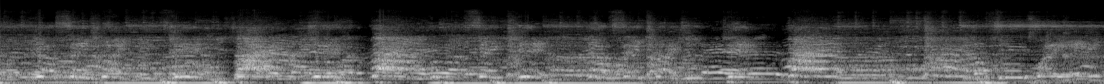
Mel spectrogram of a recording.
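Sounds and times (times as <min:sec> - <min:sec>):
crowd noise: 0:00.0 - 0:11.0
loud hip-hop beat: 0:00.0 - 0:11.0.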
